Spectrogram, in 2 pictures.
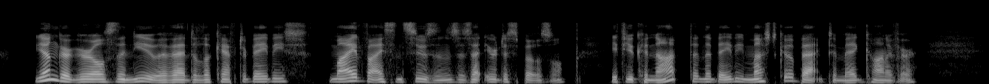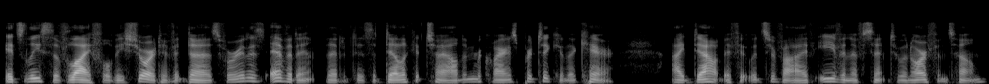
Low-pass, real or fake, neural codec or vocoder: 7.2 kHz; real; none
